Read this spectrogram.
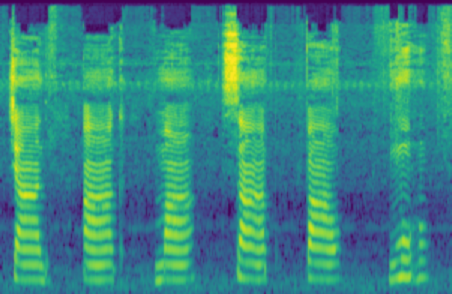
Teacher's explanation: जब स्वर नाक और मुंह से दोनों से बोला जाता है तो उसके ऊपर चंद्र बिंदु लगाया जाता है, और ऐसे स्वर नाक और मुंह दोनों से बोले जाने के कारण अनुनासिक कहलाते हैं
